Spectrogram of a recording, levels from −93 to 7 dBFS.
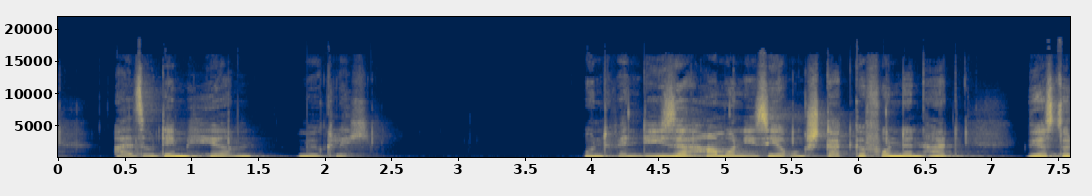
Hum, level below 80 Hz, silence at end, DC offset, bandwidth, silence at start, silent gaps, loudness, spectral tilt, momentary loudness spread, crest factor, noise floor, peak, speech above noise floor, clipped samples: none; -60 dBFS; 0 s; under 0.1%; 14.5 kHz; 0.4 s; none; -20 LUFS; -4 dB/octave; 14 LU; 20 dB; -90 dBFS; -2 dBFS; 71 dB; under 0.1%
